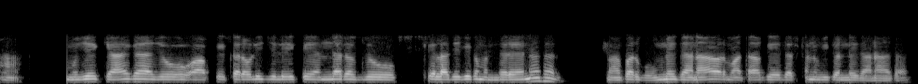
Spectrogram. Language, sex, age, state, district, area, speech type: Hindi, male, 18-30, Rajasthan, Karauli, rural, conversation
